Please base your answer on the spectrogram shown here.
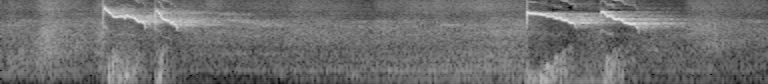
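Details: White-eye in ngalas nembak style, a recording for teaching caged birds: two bursts of paired sharp, high, falling whistled notes about two seconds apart over a quiet high twitter.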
